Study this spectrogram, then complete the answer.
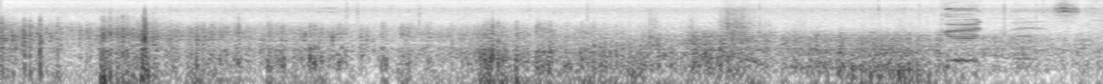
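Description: Thunder rolling during a storm, a long, loud, rumbling roar with crackling bursts and steady rain noise underneath, continuous for several seconds; no words spoken.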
